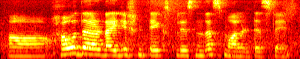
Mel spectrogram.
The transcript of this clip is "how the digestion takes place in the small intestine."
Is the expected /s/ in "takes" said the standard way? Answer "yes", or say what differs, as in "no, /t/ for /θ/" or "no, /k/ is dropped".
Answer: yes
